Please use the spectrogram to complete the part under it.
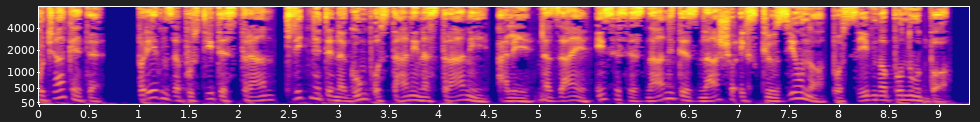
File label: IVR Slovenian Dry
